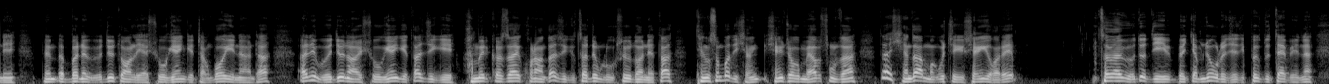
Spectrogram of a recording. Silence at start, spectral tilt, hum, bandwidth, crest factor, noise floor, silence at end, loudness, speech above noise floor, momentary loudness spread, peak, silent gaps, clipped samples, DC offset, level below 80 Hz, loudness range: 0 s; -7 dB/octave; none; 14.5 kHz; 14 dB; -58 dBFS; 0 s; -20 LUFS; 38 dB; 4 LU; -4 dBFS; none; under 0.1%; under 0.1%; -48 dBFS; 1 LU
